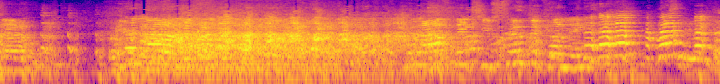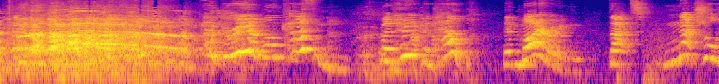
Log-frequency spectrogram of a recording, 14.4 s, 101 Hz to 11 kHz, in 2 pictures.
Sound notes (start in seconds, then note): 1.5 laughter; 5.1 laughs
